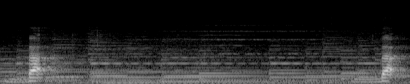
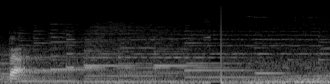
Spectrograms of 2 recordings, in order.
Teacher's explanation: Dari mulut bibir tertutup, ba dibuka.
